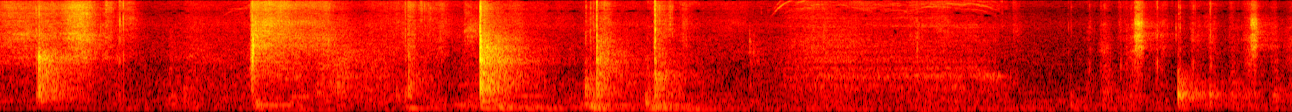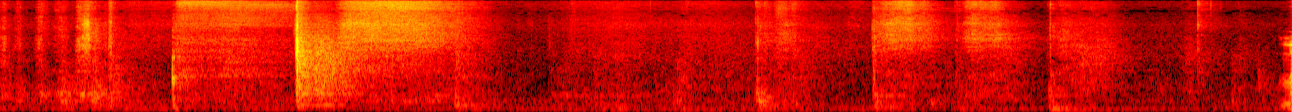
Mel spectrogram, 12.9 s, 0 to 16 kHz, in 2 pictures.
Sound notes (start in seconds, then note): 5.5 pen scraping; 7.9 paper rustling; 7.9 pen banging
